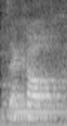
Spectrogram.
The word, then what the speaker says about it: Descartes: Is that how you pronounce it? Descartes.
